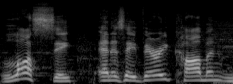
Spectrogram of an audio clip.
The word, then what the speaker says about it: Lassi: and 70s but in finland this is actually pronounced lost c and is a very common male name so the lossy or lassie whatever you want to call it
